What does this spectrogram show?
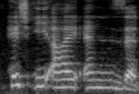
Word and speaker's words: Heinz: to repeat themselves okay um one how to pronounce heinz h-e-i-n-z is that the um is that the ketchup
